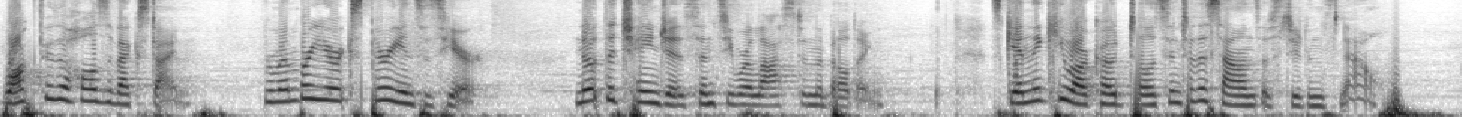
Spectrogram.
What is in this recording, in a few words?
Introduction Narration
